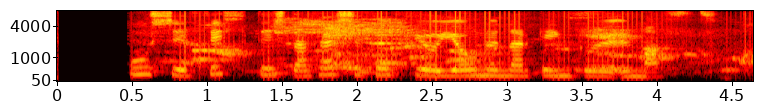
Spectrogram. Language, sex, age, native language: Icelandic, female, 13, Icelandic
